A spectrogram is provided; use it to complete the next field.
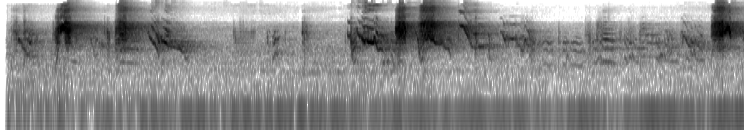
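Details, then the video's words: Budgerigars singing on a perch in a pet store: dense bursts of high, sharp chirps and short scratchy notes from several birds at once, with a steady low hum underneath. "budgies singing on perch | parakeet chirping sounds in pet store"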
